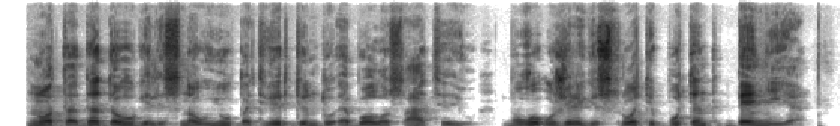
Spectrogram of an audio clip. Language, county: Lithuanian, Utena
